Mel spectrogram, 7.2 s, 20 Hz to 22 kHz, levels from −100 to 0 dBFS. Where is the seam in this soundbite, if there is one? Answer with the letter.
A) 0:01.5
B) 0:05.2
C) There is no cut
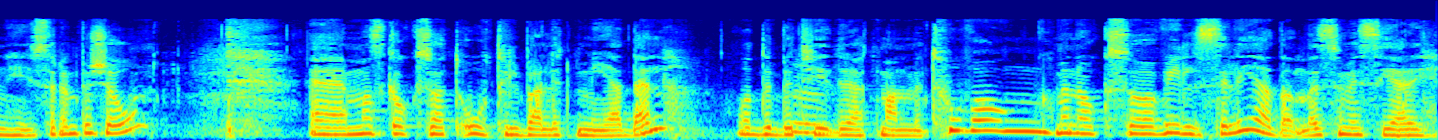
B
